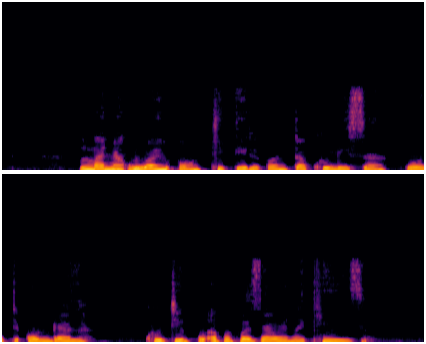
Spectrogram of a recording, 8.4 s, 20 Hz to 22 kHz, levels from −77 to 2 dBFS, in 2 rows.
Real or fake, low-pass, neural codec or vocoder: fake; 10.8 kHz; codec, 24 kHz, 1 kbps, SNAC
